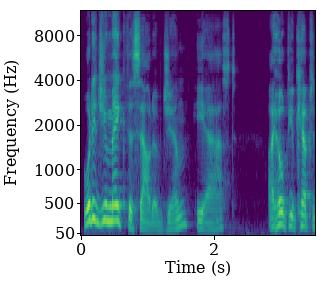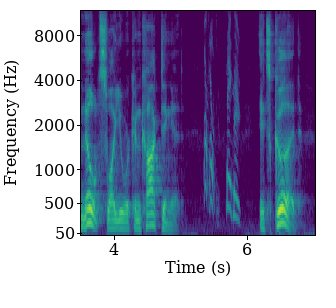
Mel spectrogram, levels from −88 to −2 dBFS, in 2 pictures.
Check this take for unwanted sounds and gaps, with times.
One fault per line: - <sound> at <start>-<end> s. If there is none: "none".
- chirp at 5.3-5.9 s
